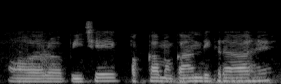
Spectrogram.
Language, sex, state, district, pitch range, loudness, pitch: Hindi, male, Uttar Pradesh, Jyotiba Phule Nagar, 140-155 Hz, -29 LUFS, 150 Hz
